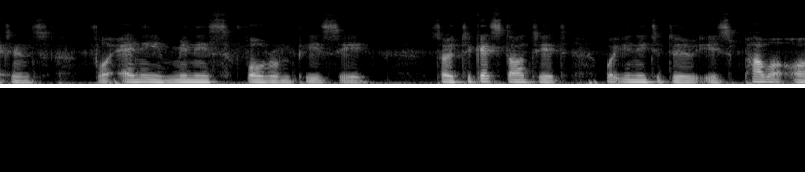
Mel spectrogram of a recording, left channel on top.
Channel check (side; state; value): right; silent; digital silence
